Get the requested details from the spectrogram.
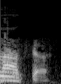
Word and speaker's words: Procházka: The light heavyweight matchup, Jiří Procházka against Alexander. – Prochazka.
